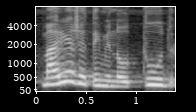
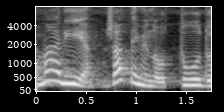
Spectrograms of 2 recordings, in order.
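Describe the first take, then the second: First: There is no pause after Maria. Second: There is a pause after Maria.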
